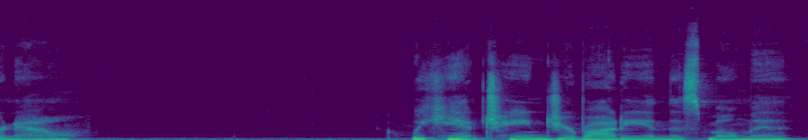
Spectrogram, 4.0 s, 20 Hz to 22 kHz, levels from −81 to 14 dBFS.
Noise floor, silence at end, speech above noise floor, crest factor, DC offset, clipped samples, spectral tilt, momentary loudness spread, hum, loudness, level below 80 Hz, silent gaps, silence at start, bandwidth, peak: -51 dBFS; 0 s; 27 dB; 18 dB; under 0.1%; under 0.1%; -5 dB/octave; 9 LU; none; -25 LUFS; -46 dBFS; none; 0 s; 16 kHz; -10 dBFS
